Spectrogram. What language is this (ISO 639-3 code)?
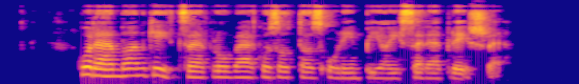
hun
